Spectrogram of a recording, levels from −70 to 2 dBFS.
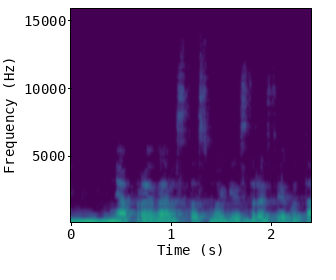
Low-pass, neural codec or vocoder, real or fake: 14.4 kHz; none; real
